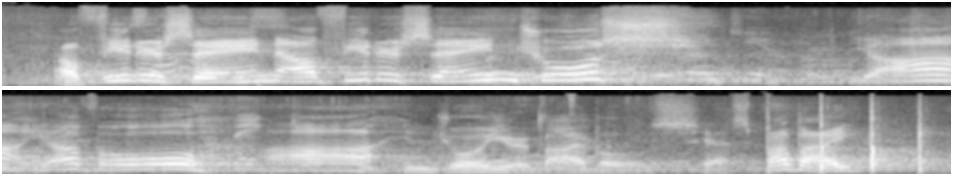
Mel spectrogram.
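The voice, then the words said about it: Character voice with put-on German accent. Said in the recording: “by that Martin Luther's accent, he was 50% German 25% Scottish and 25% Norwegian”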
